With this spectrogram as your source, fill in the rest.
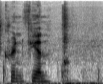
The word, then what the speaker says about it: Corinthian: krithian oh fair enough wait is it pronounced creepy nor corinthian no it's corinthian i never know that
